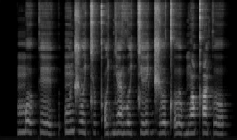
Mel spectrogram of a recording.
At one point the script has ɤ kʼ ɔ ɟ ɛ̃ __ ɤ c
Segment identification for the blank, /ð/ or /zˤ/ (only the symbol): ð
